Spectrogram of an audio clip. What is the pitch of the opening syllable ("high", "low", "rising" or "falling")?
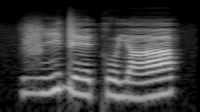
rising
